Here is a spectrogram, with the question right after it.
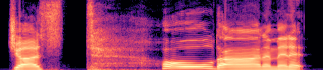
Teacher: So I'm using the aspiration from the T to start my H. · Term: aspirated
